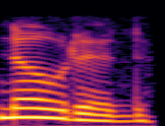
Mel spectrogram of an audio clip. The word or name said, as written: noted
